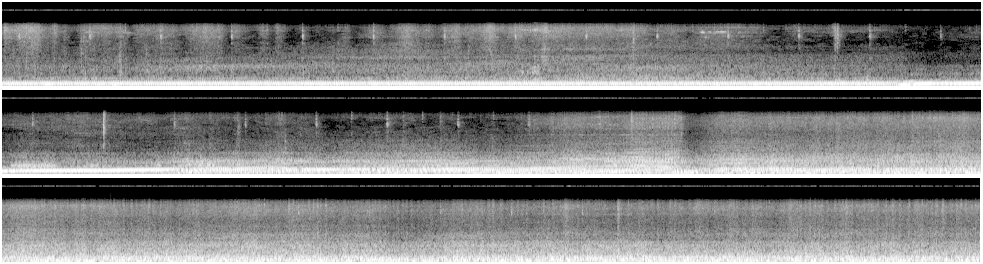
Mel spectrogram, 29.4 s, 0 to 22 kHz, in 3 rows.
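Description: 2022 Dodge Durango SRT 392's 6.4-litre HEMI V8 running at a steady low hum. About nine seconds in it is put under hard throttle: the engine note jumps louder and climbs steeply, stepping up through gear changes. About seventeen seconds in it drops back to a steadier cruise.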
